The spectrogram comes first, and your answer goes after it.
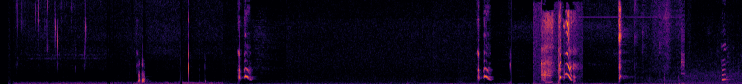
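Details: A cat hiccuping after eating its food too fast: short, sharp, clicky spasms at irregular intervals of one to four seconds, about six in all, over a low hum early on and a brief noisy burst near the end.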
